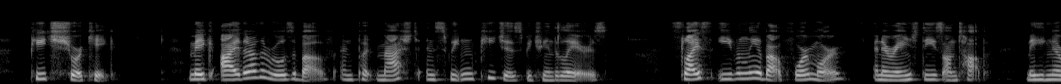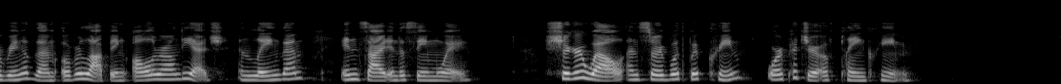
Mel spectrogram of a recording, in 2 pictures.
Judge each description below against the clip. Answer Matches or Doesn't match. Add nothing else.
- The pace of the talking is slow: Doesn't match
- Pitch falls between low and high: Doesn't match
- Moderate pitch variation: Matches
